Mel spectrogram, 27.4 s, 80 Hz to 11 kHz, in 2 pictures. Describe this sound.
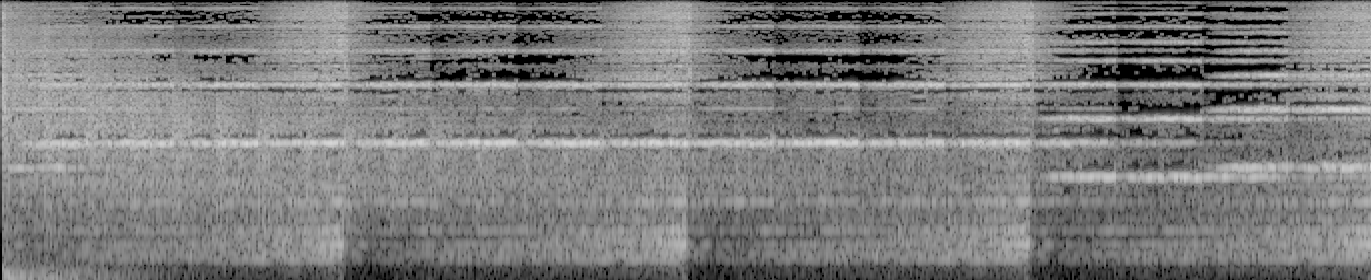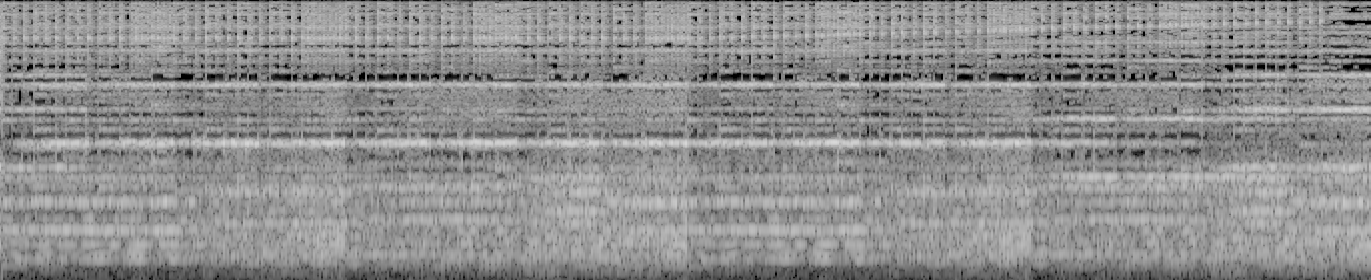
Jam X Yaboii Intro 1&2
Pop, ambient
